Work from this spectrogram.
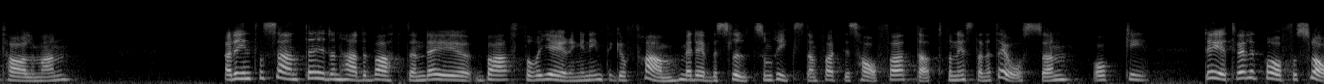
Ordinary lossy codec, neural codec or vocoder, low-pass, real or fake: Opus, 16 kbps; codec, 16 kHz, about 1 kbps, DyCAST, with the encoder's durations; 7.2 kHz; fake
